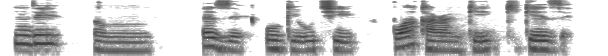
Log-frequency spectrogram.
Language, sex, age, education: Igbo, female, 15-29, tertiary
